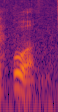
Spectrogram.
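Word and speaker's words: Kvothe: Me llamo Quoth, que se pronuncia Quoth.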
